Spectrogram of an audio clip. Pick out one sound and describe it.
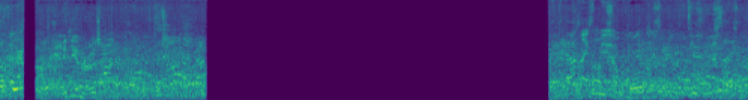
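A crowd chatters loudly in a large echoing hall.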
